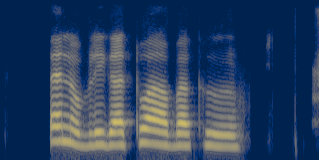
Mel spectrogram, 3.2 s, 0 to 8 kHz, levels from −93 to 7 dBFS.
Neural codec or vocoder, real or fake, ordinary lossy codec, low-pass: codec, 24 kHz, 1.2 kbps, DualCodec; fake; Opus, 32 kbps; 7.2 kHz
